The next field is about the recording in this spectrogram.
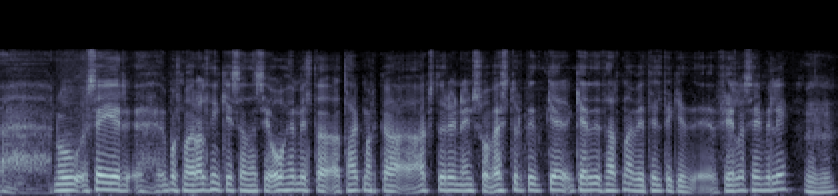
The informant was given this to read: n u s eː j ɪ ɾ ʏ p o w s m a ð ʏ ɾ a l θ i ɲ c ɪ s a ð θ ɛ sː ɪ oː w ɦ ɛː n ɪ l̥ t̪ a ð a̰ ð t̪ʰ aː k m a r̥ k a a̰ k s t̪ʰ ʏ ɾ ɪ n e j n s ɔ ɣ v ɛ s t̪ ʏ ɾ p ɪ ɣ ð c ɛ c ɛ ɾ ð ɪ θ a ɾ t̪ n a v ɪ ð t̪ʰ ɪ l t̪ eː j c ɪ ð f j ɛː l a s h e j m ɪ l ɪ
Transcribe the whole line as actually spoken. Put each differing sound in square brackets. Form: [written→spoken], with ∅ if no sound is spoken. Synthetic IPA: n u s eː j ɪ ɾ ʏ p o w s m a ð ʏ ɾ a l θ i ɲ c ɪ s a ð θ ɛ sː ɪ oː w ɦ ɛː [n→m] ɪ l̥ t̪ a ð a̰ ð t̪ʰ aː k m a r̥ k a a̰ k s [t̪ʰ→t̪] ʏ ɾ ɪ n e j n s ɔ ɣ v ɛ s t̪ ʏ ɾ p ɪ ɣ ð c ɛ c ɛ ɾ ð ɪ θ a ɾ t̪ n a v ɪ ð t̪ʰ ɪ l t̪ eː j c ɪ ð f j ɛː l a s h e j m ɪ l ɪ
